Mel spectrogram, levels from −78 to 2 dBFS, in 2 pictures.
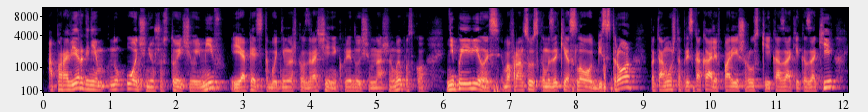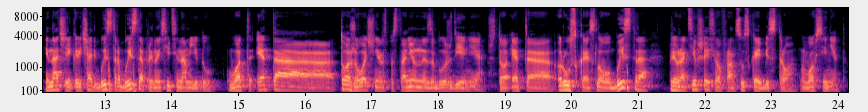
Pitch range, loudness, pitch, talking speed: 95-125 Hz, -16 LUFS, 110 Hz, 135 wpm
